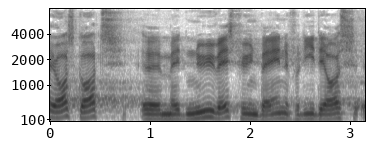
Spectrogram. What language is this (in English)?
Danish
